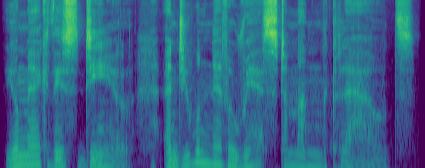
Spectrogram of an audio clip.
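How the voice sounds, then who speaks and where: Male actor as courteous demon tempter, slow, insinuating, formal, husky, dry close sound, audio drama. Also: fairly low pitch, sing-song, dark tone, no echo, heavily acted. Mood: coaxing. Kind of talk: podcast audio drama acting. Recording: dry amateur home recording.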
